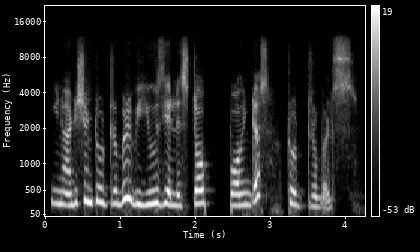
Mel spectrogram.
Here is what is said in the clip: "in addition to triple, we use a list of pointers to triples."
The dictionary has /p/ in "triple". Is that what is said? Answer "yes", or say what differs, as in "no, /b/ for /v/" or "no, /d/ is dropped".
no, /b/ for /p/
